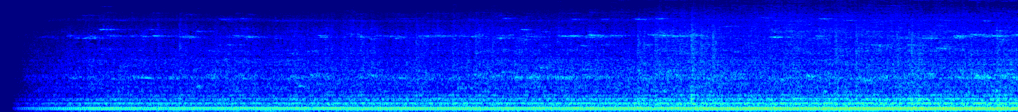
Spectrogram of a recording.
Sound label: Earth Mover; Earth Mover Up From Long Shot, Stop At Mic, Idles And Switch Off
